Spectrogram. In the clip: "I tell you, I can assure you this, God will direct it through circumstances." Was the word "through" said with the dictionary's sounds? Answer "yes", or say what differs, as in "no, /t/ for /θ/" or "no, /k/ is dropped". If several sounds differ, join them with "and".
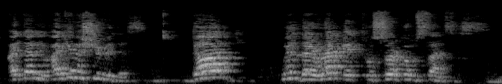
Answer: no, /t/ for /θ/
